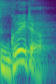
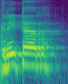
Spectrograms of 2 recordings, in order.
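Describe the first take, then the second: First: The final R is silent. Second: The final R is pronounced. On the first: The speaker calls it right. "R is silent over here also" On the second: The speaker calls it wrong. "it's not greater"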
